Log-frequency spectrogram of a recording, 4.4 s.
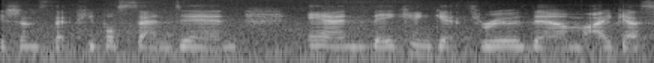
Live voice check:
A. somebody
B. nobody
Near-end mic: B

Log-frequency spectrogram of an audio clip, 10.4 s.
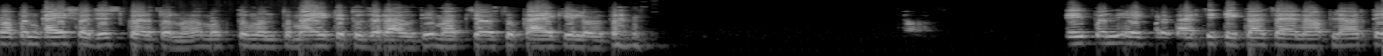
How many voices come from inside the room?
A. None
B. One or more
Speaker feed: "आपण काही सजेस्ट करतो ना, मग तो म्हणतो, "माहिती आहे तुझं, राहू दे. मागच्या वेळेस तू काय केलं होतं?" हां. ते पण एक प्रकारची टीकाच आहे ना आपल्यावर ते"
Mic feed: A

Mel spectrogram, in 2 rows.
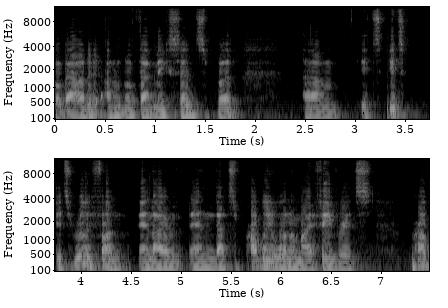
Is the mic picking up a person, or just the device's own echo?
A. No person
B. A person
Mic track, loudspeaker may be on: A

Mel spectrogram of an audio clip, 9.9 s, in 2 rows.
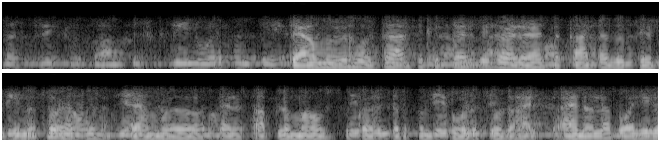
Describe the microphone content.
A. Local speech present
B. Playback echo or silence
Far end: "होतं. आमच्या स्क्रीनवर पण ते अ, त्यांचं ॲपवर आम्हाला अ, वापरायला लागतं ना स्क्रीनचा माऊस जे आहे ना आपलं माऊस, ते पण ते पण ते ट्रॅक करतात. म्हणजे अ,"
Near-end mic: A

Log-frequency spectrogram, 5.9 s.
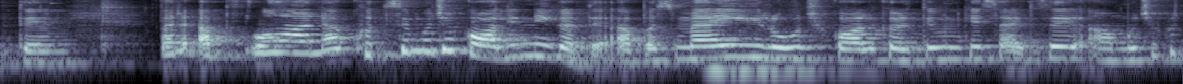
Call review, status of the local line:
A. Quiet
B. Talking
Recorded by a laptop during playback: B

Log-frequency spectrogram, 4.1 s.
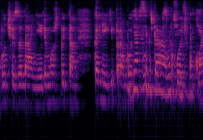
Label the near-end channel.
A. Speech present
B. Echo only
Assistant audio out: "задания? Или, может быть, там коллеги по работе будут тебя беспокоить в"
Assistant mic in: A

